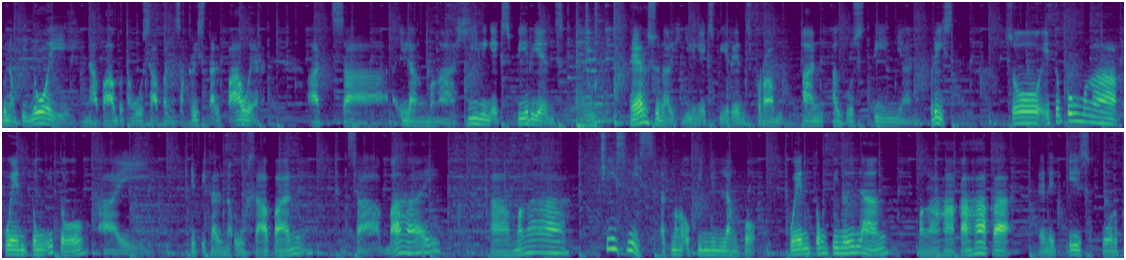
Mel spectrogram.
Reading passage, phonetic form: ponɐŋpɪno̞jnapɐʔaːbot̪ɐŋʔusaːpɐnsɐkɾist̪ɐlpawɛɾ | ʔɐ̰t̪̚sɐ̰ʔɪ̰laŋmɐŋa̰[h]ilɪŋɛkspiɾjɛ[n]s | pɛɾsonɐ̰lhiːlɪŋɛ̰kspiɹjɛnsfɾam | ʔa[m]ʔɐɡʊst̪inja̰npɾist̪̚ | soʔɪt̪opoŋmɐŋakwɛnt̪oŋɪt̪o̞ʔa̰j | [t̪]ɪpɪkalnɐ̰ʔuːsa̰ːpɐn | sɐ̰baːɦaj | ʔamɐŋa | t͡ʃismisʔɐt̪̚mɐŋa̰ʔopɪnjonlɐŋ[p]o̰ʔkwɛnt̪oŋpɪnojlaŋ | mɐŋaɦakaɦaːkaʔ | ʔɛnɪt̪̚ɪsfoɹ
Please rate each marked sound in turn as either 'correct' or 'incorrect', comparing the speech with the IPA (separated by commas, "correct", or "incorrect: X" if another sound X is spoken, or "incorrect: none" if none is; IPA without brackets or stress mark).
correct, correct, incorrect: n, correct, correct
